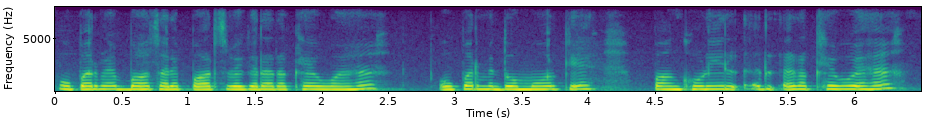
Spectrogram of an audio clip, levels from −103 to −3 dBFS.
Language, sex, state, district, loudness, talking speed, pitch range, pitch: Hindi, female, Jharkhand, Garhwa, -14 LUFS, 165 wpm, 280-295 Hz, 290 Hz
